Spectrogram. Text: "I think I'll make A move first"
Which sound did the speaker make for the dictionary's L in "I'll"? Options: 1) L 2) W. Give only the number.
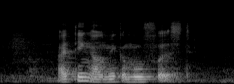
1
